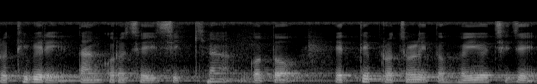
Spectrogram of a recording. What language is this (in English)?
Odia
